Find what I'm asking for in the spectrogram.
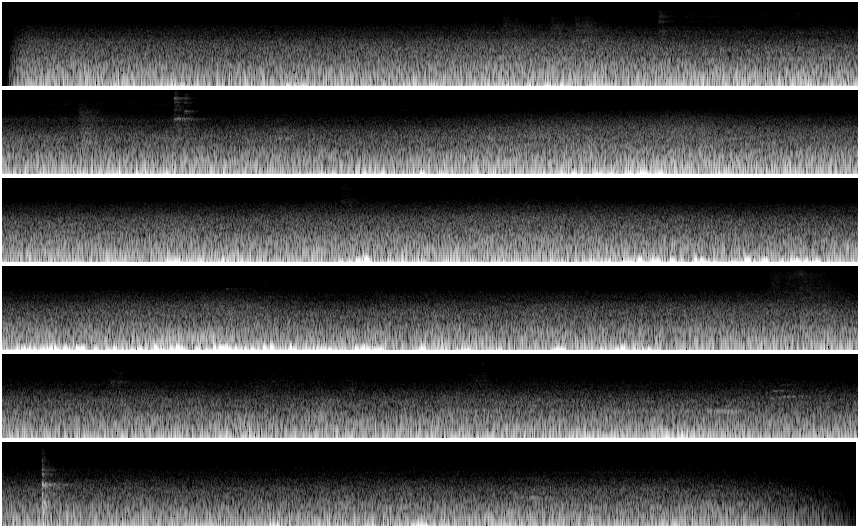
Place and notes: ratingen, kirche peter + paul, dicke märch - ratingen, kirche peter + paul, turmatmo
atmo aufgenommen im kirchturm, mittags
soundmap nrw:
social ambiences/ listen to the people - in & outdoor nearfield recordings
